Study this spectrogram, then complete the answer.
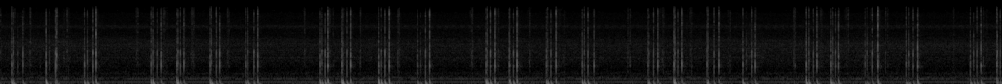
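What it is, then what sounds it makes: Cardboard box. A small, rigid, matte-black rectangular cardboard box, hollow inside, is tapped with fingernails and fingertips. It gives quiet, short, dry clicks and taps, often in quick bursts of several, over a steady low hum. Each tap dies away almost at once.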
